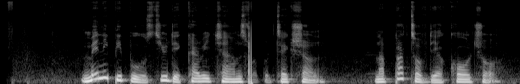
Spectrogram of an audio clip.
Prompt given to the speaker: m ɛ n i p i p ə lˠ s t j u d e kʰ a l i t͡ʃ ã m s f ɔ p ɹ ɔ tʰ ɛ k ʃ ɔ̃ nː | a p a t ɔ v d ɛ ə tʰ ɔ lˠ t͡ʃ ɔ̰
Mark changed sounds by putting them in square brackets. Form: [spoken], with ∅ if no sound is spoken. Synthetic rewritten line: m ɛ n i p i p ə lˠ s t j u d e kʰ a [ɹ] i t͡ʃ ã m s f ɔ p ɹ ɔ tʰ ɛ k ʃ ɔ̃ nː | a p a t ɔ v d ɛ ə [kʰ] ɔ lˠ t͡ʃ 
